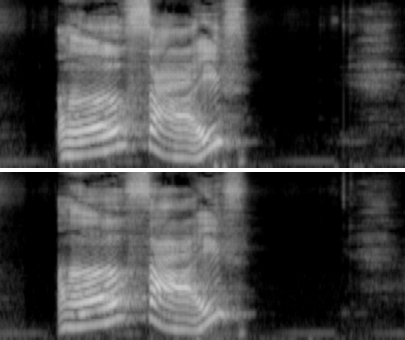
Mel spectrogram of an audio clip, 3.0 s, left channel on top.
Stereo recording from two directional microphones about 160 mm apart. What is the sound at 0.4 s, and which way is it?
A woman's voice, 30° left (ahead or behind).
